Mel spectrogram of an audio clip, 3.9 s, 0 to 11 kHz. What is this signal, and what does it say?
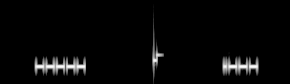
Morse code, heard as a keyed tone, about 36 wpm, 700 Hz. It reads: 0 J
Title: Single Letter-Number 35wpm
